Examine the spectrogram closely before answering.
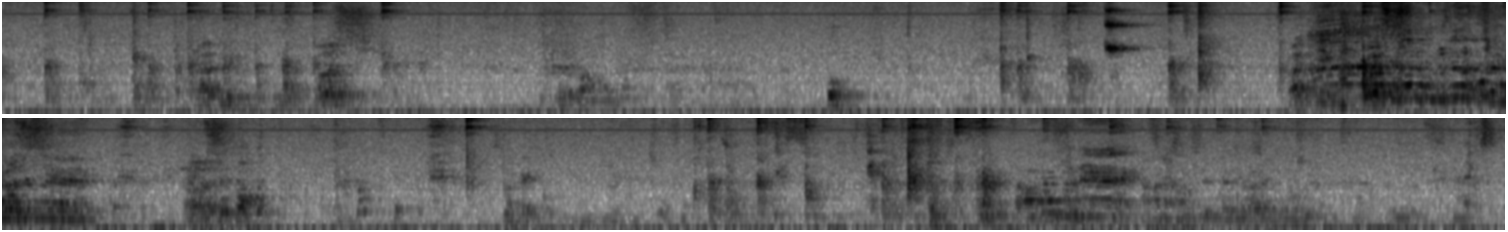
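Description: Young men talk and laugh nearby.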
